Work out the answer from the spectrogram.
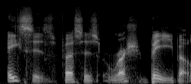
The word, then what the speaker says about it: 2Z: Now, we've been told that 2Z is pronounced aces. Oh, is it? So apparently it's aces versus RushB.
